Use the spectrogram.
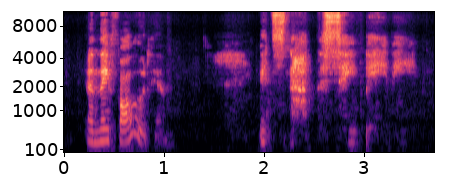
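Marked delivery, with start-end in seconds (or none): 1.9-3.5 whispered, quieter. Reading a story aloud, a child speaking to her brother: whispering. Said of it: "Jane whispered to Tim".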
